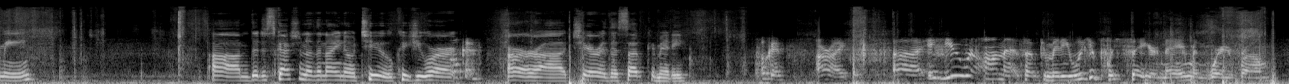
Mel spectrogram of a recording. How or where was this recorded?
phone line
